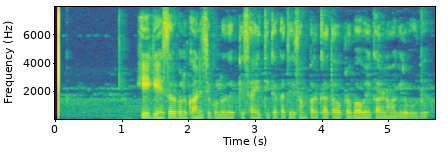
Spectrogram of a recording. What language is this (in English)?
Kannada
